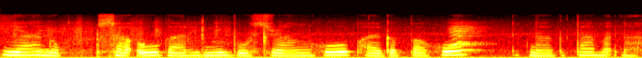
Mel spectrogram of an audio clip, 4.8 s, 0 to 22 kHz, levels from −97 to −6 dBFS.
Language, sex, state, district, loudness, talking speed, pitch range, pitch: Garo, female, Meghalaya, West Garo Hills, -17 LUFS, 100 wpm, 185-220 Hz, 200 Hz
